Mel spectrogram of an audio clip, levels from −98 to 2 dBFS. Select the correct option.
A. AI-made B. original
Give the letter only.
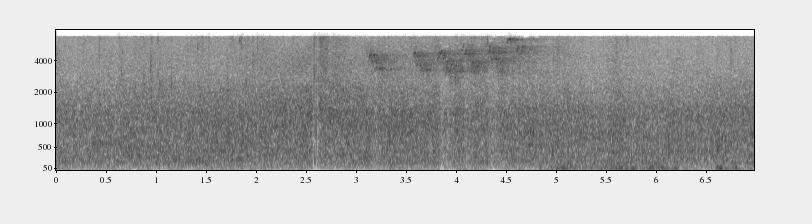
B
